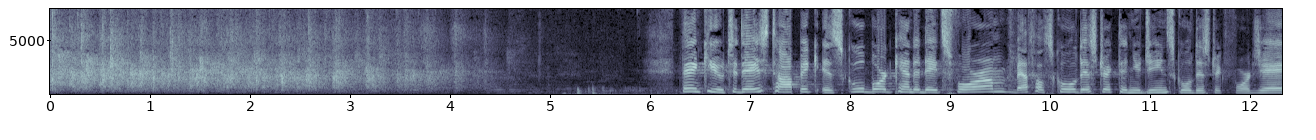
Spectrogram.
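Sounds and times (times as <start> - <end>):
crowd applauding: 0.0 - 4.8
speech: 6.3 - 12.3.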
